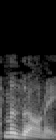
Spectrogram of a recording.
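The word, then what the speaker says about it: Mazzone: Am I pronouncing it? Is it Mazone or Mazone? It's Mazone. Yeah.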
